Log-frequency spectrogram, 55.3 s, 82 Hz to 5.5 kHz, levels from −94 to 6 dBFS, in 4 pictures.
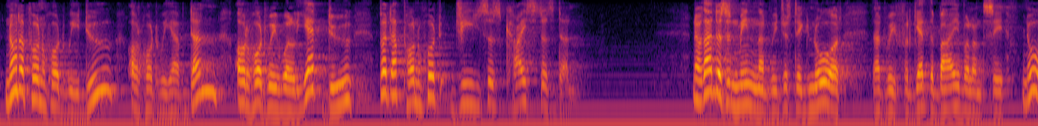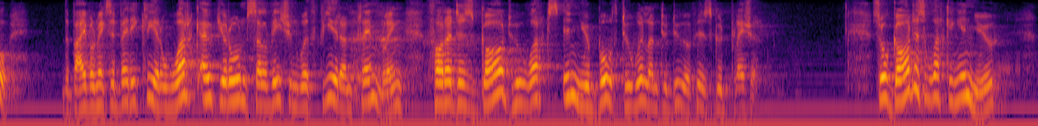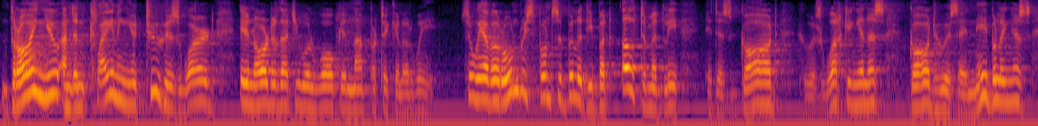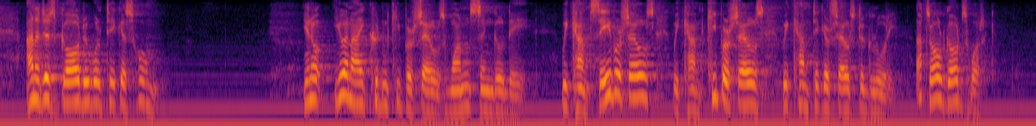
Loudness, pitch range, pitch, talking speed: -27 LUFS, 135-190 Hz, 165 Hz, 170 wpm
